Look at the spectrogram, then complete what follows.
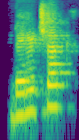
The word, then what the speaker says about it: Vaynerchuk: Vaynerchuk?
